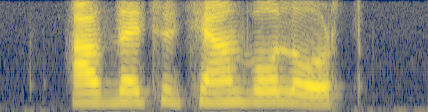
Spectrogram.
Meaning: sphere of influence
- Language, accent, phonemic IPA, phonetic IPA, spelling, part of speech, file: Armenian, Eastern Armenian, /ɑzdet͡sʰuˈtʰjɑn voˈloɾt/, [ɑzdet͡sʰut͡sʰjɑ́n volóɾt], ազդեցության ոլորտ, noun, Hy-ազդեցության ոլորտ.ogg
